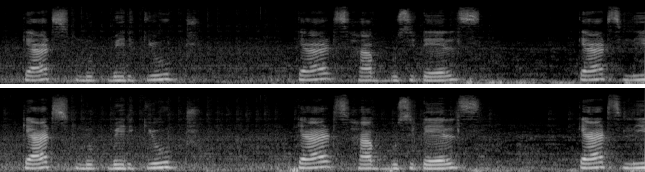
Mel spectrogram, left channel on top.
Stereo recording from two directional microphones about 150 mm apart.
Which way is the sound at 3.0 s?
10° right (ahead or behind).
